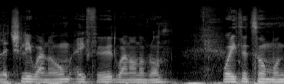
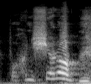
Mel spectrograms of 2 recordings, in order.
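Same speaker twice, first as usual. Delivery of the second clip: a higher, louder joyful yell; excited yell; 12 semitones higher, 9 dB louder than usual. Retold or imitated. Family yelling at the not-guilty verdict, joyful shout. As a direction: shout it in disbelief at the win. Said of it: "They just, like".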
